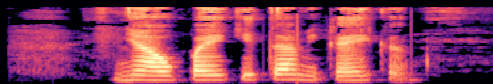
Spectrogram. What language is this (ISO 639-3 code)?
qws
